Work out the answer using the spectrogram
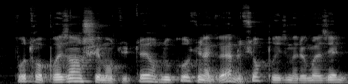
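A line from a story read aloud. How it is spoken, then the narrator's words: Plain. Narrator (French): dit Georges Darrier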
